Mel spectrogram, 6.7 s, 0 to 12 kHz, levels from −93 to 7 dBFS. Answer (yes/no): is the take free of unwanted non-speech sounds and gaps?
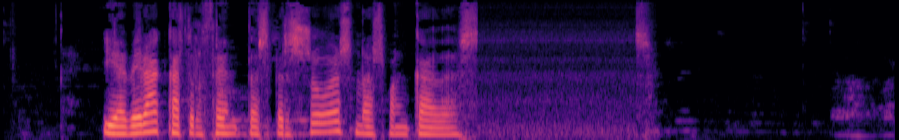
yes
